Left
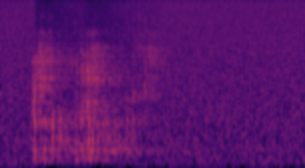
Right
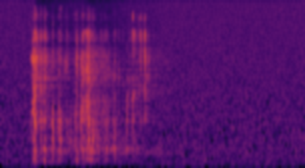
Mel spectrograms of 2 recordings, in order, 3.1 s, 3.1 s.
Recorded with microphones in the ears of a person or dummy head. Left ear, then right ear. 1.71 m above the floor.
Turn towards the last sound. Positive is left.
turn(degrees=-70)  # may be behind; listen again after turning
